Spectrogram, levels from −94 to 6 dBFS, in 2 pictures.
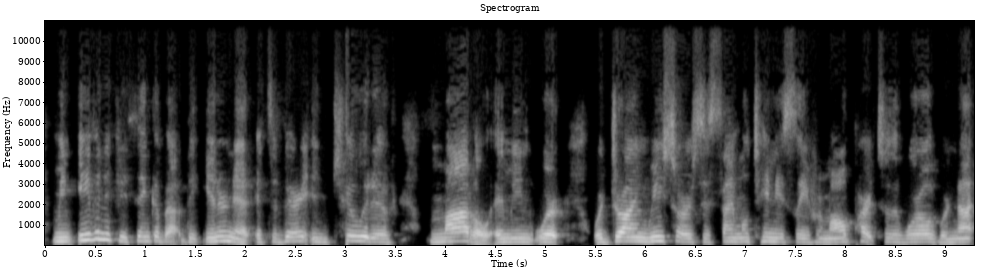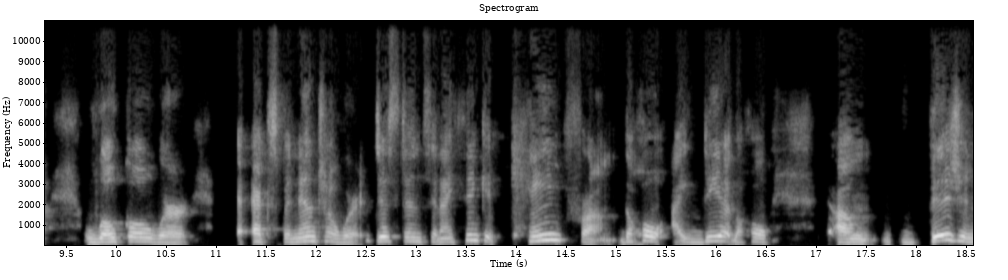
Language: English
